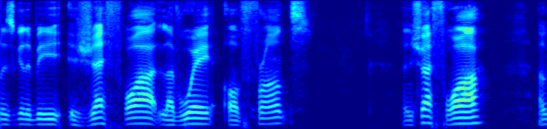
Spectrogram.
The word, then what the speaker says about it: Lavoué: So Lavoué is how the French pronounce it.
